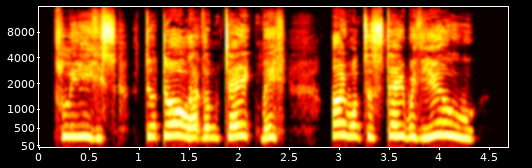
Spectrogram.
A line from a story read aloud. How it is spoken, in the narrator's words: he cried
